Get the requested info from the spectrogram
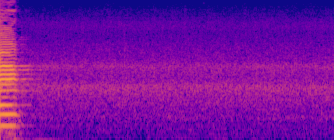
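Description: A man's chanting voice ends on a held note just after the start, then a pause with only a steady faint hiss of background noise.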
